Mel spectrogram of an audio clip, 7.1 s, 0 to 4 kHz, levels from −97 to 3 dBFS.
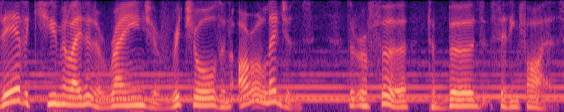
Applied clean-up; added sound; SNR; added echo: none; none; none; none.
